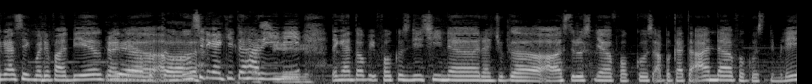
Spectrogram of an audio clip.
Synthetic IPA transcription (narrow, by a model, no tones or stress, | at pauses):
kasɪhkəpadafabɪlkəɾanakɔŋsidəŋankit̪aɦaɾiːnĩdəŋãnt̪opɪk̚fokʊs̬dit͡ʃinadand͡ʒuɡaəsə̥t̪əɾusɲãfokʊsa̰pəkat̪a̰ʔandafokʊsdiməle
